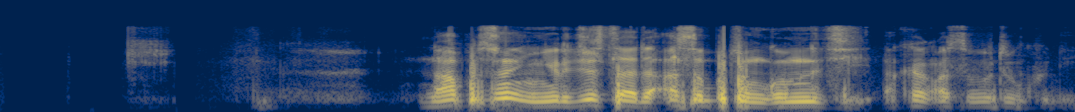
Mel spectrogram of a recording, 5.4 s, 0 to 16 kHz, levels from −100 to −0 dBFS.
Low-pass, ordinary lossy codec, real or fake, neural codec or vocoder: 7.2 kHz; none; real; none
